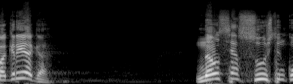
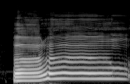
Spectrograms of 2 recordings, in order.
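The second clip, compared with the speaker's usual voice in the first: long sustained horn call; vocal trumpet fanfare, held out; imitated horn blast; 3 semitones higher than usual. Shown as a demonstration. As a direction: sound out a shofar blast. Imitates shofar being blown.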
